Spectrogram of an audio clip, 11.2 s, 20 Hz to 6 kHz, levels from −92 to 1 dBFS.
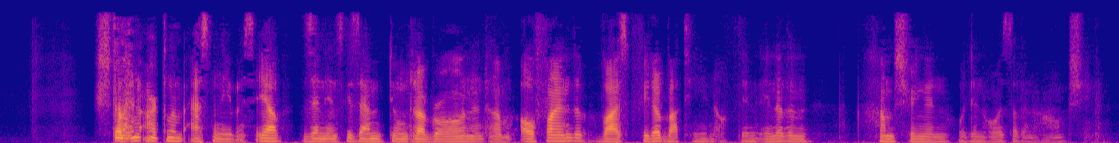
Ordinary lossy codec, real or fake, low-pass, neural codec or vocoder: MP3, 32 kbps; fake; 5.4 kHz; codec, 16 kHz in and 24 kHz out, 0.4 kbps, LongCat-Audio-Codec, two codebook decoder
